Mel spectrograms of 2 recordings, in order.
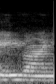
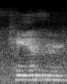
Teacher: a whole bunch of examples where the accent is on that first syllable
